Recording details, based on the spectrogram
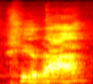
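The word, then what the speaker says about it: חירה: Now, Hira, if you want, is Hira on the accent. Hira, last syllable stressed.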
